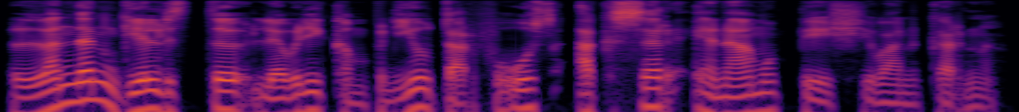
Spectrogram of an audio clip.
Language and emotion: Kashmiri, neutral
